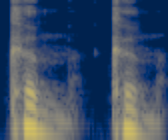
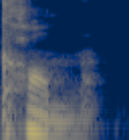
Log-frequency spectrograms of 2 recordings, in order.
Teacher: cum with a schwa, cum, not com, cum, compatible.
